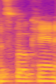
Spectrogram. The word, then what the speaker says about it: Spokane: So if anyone listening has a job in the Spokane area for a geologist... – Well, thanks for letting us know it's pronounced Spokane. I thought it was Spokane or something.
